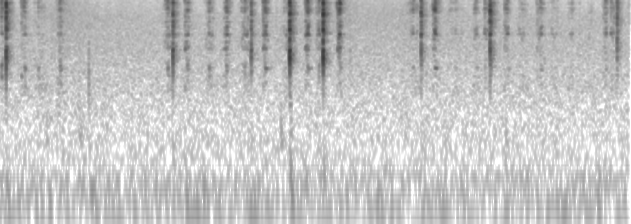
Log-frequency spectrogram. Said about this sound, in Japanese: ペンシル型のスモールダイオグラムのコンデンサーマイクなんですけどめちゃくちゃ繊細な音が取れるんでいいですね高感度かなり高感度なマイクですなので例えばこういうねハサミの音とか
